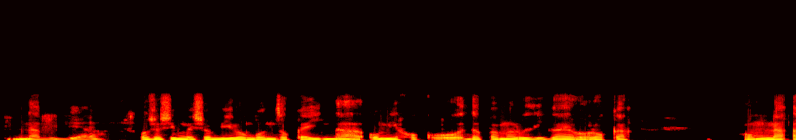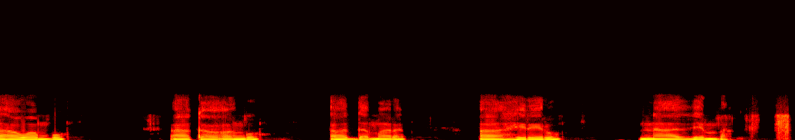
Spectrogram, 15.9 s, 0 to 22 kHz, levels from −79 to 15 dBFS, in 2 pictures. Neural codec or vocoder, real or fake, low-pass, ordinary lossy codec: vocoder, 44.1 kHz, 128 mel bands, Pupu-Vocoder; fake; 7.2 kHz; Opus, 64 kbps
